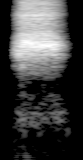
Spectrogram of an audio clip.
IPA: ʃ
